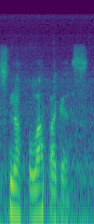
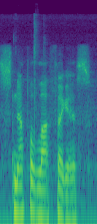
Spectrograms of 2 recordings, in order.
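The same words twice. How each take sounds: First: The name is said with one F sound. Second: The name is said with two F sounds. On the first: This is how other people say it. "other people saying" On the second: This is how the speaker has always said it. "I've always said Snuffleupagus with two F's, two F sounds in there"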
